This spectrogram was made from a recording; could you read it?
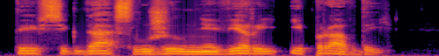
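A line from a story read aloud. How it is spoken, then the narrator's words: Slow, breathless, long pauses. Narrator (Russian): Денсима говорил медленно и с протяжными паузами, переводя дух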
